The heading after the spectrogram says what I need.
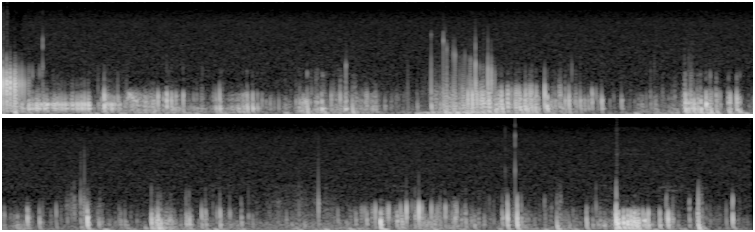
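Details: Hunger stomach growling: repeated gurgling, rumbling runs with a few sharper noises, background music and a sneeze in the recording; borborygmi.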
